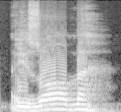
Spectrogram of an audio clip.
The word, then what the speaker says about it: عظامه: যখন এখানে থেমে যাব আমরা উচ্চারণটা হবে বন্ধুগণ ইজামাহ।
